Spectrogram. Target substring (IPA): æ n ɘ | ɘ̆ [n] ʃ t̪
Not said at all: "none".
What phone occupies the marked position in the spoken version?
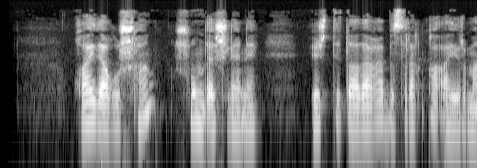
none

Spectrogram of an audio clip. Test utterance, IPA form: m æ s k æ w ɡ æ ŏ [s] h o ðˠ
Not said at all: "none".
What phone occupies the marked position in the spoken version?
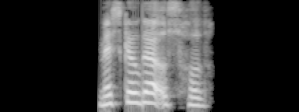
s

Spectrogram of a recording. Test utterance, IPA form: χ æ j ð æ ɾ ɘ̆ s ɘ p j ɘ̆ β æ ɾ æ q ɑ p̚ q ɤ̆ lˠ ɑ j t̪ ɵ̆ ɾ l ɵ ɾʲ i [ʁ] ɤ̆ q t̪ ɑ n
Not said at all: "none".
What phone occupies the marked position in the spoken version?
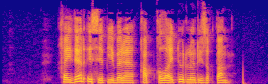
z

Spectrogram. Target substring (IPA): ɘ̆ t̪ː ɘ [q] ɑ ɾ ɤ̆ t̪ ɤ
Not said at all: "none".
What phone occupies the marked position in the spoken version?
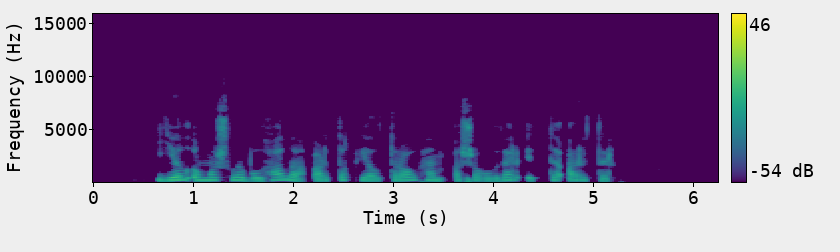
ʔ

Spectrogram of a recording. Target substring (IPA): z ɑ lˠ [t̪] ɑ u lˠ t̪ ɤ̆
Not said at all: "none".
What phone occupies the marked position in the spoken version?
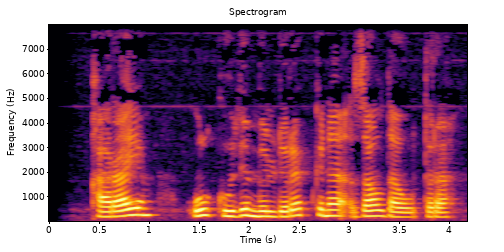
d̪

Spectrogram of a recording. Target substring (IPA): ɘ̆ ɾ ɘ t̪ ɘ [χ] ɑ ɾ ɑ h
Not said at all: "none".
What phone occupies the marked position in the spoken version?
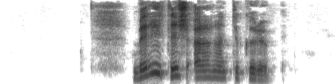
ʃ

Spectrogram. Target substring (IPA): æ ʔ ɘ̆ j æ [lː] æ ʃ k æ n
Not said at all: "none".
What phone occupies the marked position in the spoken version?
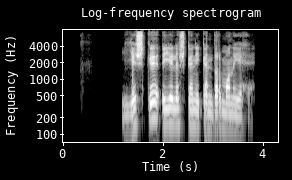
l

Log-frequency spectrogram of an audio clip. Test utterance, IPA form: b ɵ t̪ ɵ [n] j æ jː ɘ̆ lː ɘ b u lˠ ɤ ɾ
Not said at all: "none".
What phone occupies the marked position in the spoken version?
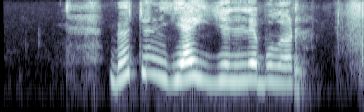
n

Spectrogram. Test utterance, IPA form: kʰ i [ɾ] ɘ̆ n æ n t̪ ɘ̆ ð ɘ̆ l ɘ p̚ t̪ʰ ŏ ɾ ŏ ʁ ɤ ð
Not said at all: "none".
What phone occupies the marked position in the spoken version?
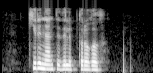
ɾ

